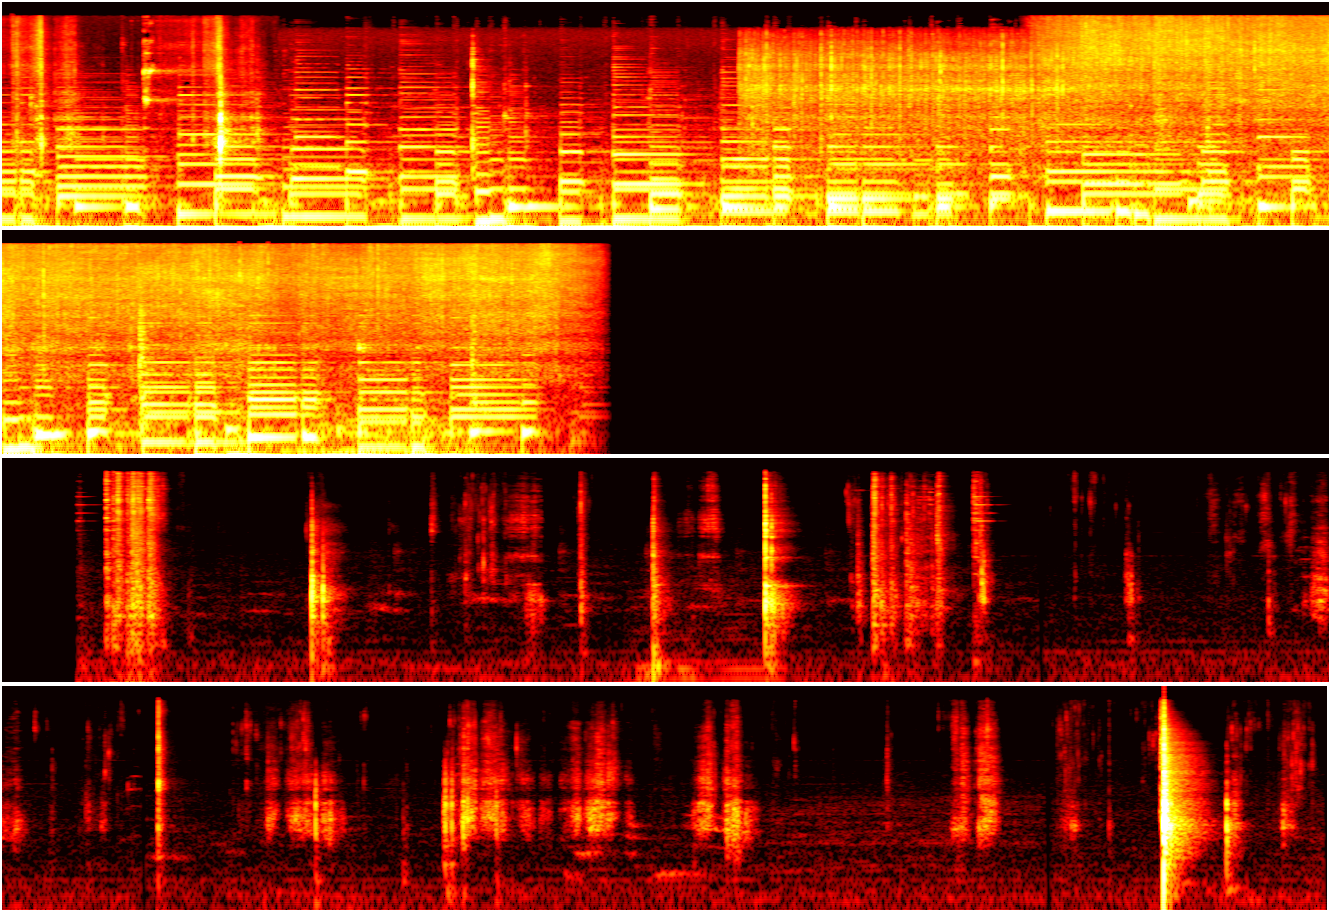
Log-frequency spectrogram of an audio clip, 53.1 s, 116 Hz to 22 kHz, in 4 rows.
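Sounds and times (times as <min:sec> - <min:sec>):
knife slicing chicken: 0:00.0 - 0:00.8, 0:01.9 - 0:02.6, 0:49.3 - 0:49.9.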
